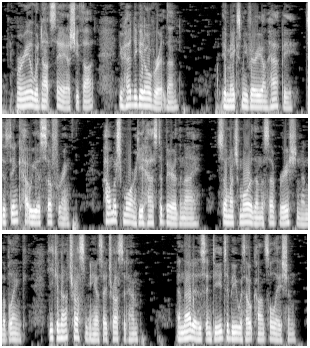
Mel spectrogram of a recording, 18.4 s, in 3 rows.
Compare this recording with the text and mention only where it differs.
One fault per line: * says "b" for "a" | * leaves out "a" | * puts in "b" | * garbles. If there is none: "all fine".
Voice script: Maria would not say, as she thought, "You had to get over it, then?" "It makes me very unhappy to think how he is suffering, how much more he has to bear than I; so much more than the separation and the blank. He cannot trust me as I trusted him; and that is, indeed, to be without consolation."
all fine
